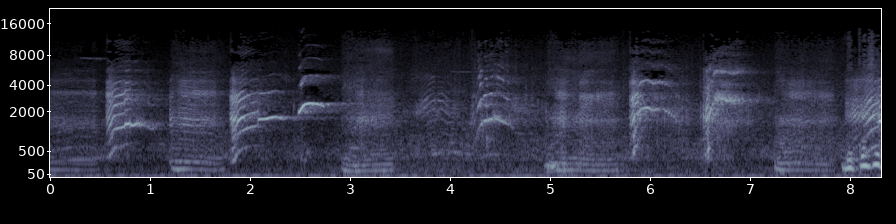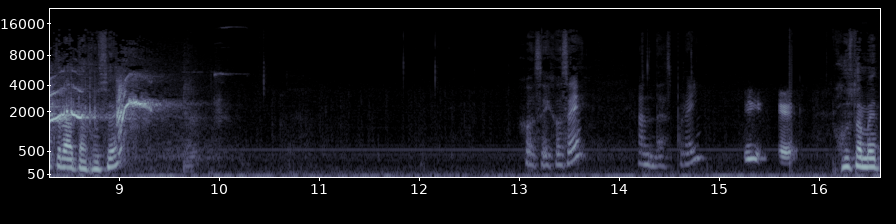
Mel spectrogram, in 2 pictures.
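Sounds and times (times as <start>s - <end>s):
beluga whales calling: 0.0s - 9.9s
speech: 8.0s - 9.2s, 13.2s - 16.6s.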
